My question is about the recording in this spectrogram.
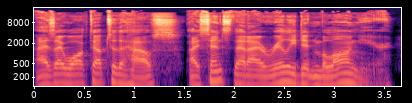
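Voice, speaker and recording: A man's voice: medium pitch, normal speed, a bit bright, close to an everyday voice. A man playing a young soldier, husband and father, who talks in a clipped, dutiful way and narrates his own story. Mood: steady. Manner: clipped, dutiful military politeness. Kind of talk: first-person story narration and dialogue.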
